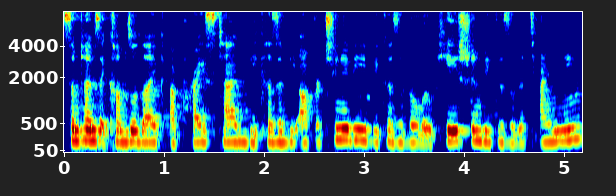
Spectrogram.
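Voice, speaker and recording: A woman with an American accent talks at a very fast pace in a dark, mellow, somewhat breathy tone with fairly even intonation. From Los Angeles, Southern California. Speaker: tech worker, guest speaker. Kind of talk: interview, personal story.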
